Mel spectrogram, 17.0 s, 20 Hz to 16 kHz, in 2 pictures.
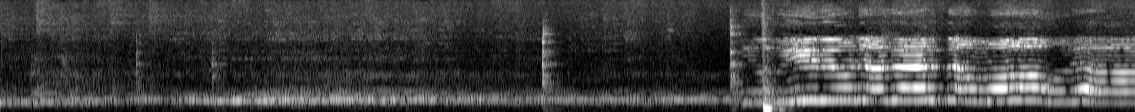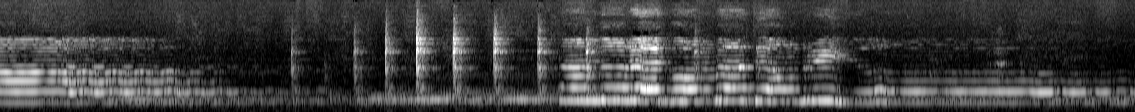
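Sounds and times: low drone: 0.0 - 17.0
soft thump: 5.5 - 6.0
woman singing a long note: 5.5 - 10.8, 12.7 - 17.0.

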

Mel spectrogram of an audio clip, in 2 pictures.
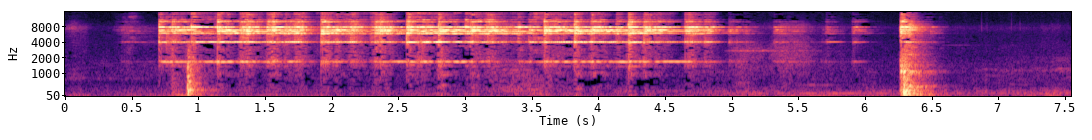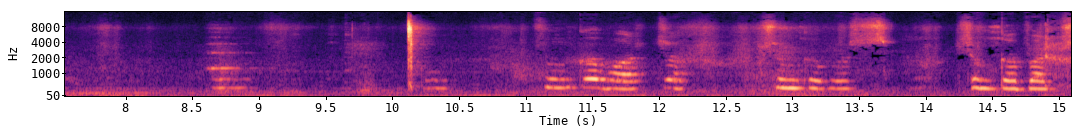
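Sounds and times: hand bell ringing rapidly: 0.4 - 6.0.

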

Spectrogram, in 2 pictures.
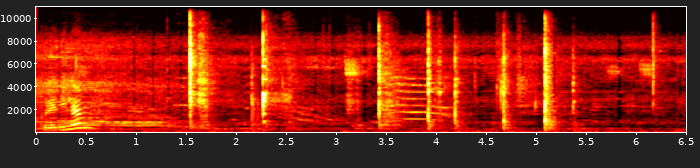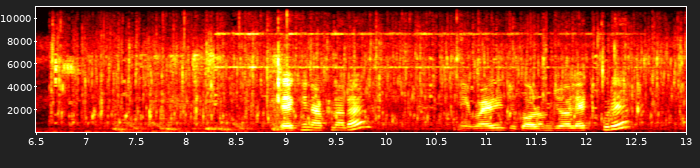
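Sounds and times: spatula scraping metal pan: 1.5 - 2.6.

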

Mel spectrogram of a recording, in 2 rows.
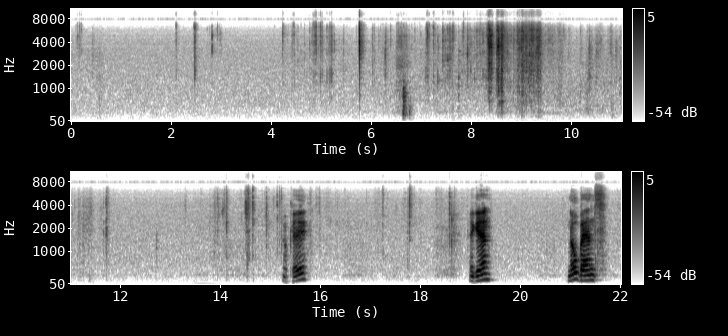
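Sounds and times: plastic wrap crinkling and tearing: 4.2 - 10.0, 13.8 - 16.4.

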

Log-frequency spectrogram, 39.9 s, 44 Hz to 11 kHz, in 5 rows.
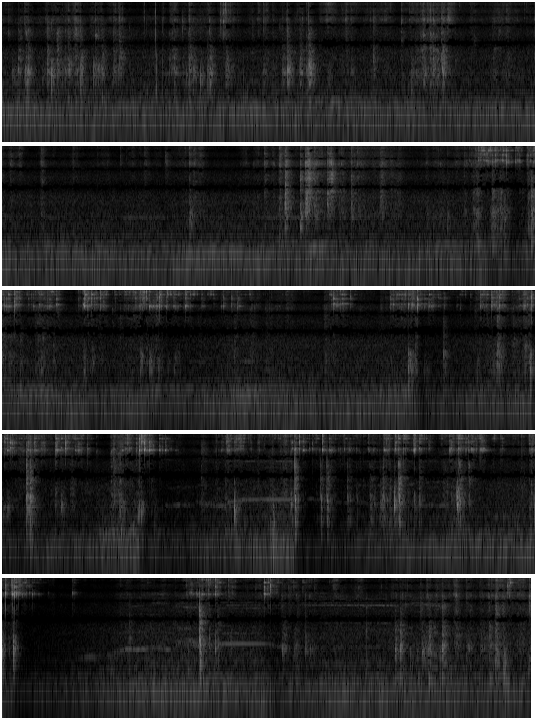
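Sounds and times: toys clicking and rattling: 0.0 - 8.2, 14.7 - 20.1, 20.8 - 33.2, 34.6 - 39.9.

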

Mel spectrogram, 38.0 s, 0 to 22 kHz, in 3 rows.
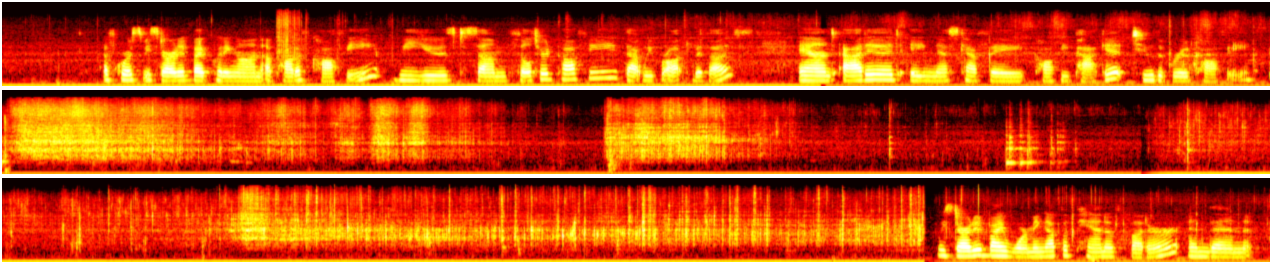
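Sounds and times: butter sizzling in frying pan: 5.2 - 22.7, 24.1 - 38.0.

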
